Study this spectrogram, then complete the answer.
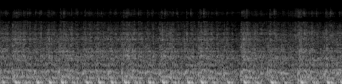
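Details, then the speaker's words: Second-hand Bajaj Pulsar 150 single-cylinder bike, new battery, after the carburettor overflow was fixed, one sensor left disconnected, at lowered idle rpm: low, steady idle with even thumping around four per second, no misses; pickup also fine. "देखो एक-एक sound आ रहा है और pickup वगैरह सब कुछ सही है।"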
